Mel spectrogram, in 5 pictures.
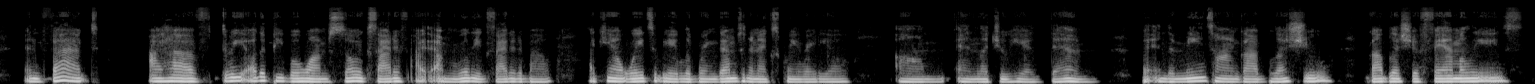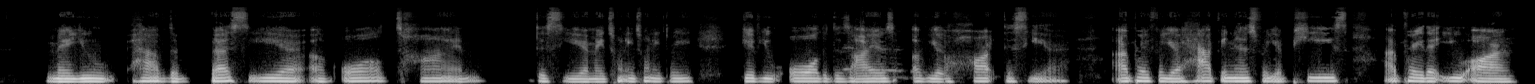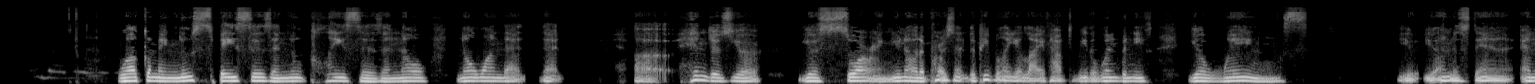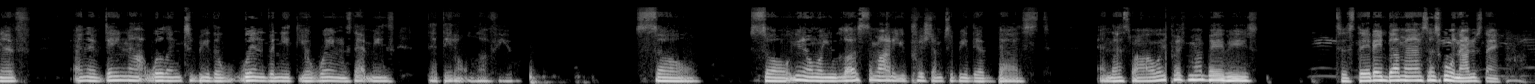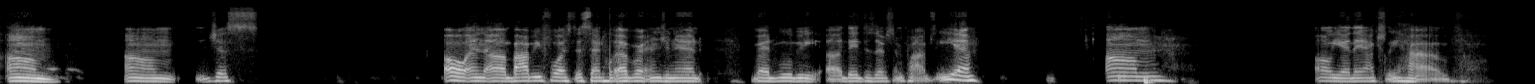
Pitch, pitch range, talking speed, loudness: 150 Hz, 135-160 Hz, 155 wpm, -18 LUFS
